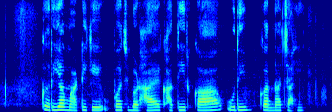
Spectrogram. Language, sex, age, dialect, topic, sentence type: Chhattisgarhi, female, 18-24, Western/Budati/Khatahi, agriculture, question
